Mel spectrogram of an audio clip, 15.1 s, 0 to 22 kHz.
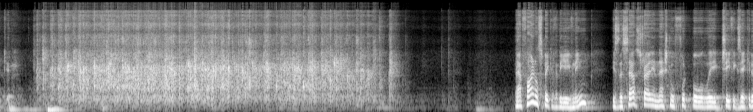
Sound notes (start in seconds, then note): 4.3 applause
